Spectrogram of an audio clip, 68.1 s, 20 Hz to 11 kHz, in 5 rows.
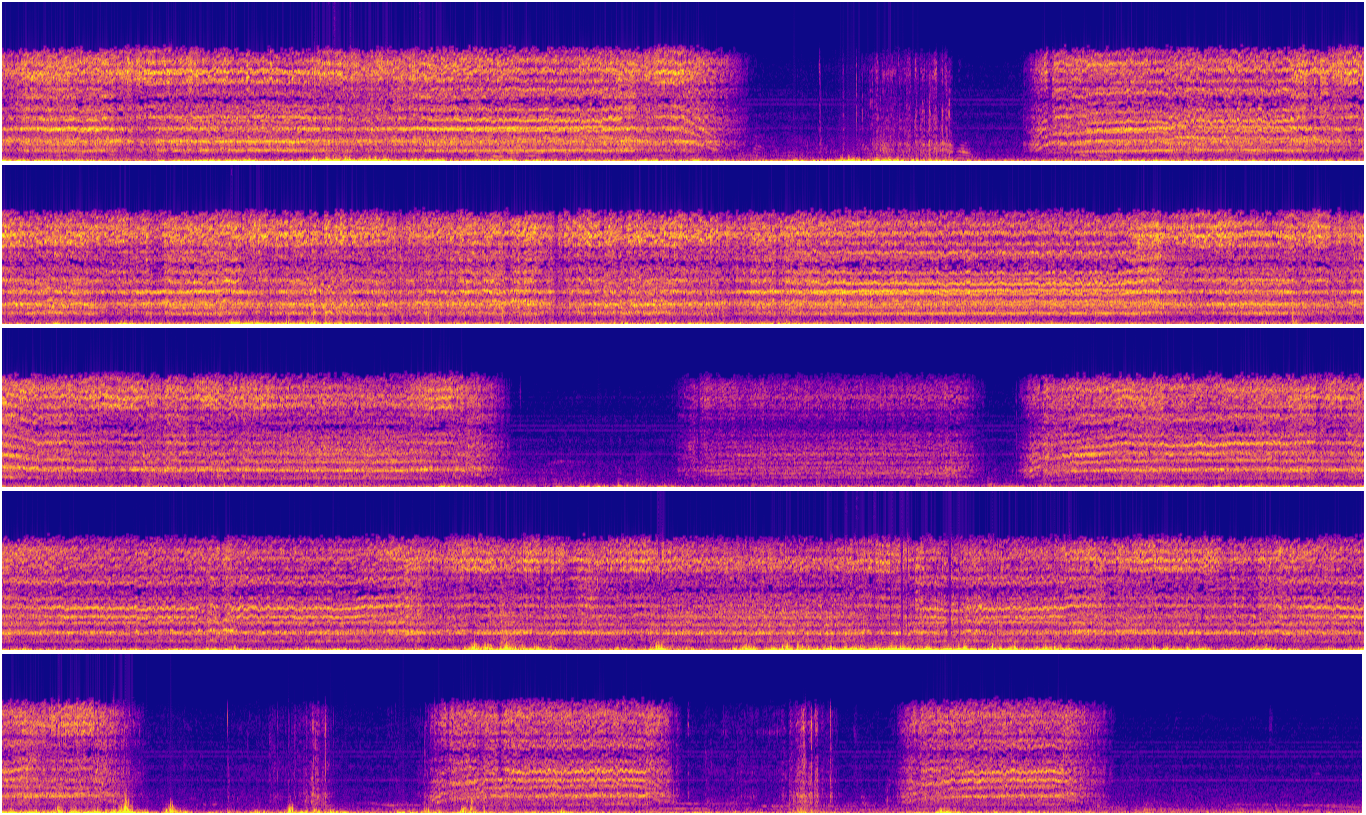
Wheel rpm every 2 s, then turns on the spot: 190, 200, 200, 80, 20, 150, 200, 200, 200, 200, 200, 190, 200, 190, 160, 140, 10, 80, 70, 160, 160, 160, 160, 160, 160, 160, 160, 110, 0, 100, 80, 60, 70, 0.
60-62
